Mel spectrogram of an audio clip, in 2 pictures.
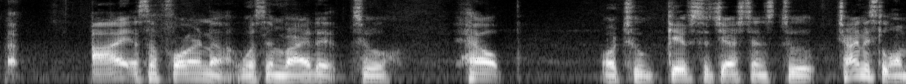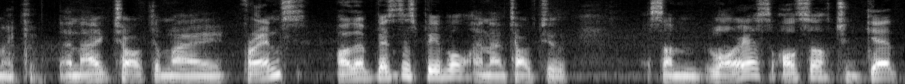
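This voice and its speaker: A man's voice: mid-range voice, lively intonation, moderate pace, darkish tone. A businessman giving an interview answer, hesitant and searching for words.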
